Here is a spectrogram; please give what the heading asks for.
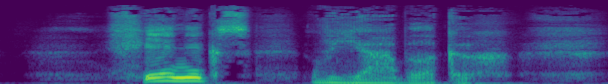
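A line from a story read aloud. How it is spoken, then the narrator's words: Theatrical tragic whisper. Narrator (Russian): повторил Льюис трагическим шепотом, достойным сцены глобуса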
